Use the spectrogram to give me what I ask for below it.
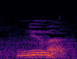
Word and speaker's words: pneuma: I'm saying it pneuma, not pneuma. I'm not making a break right here.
